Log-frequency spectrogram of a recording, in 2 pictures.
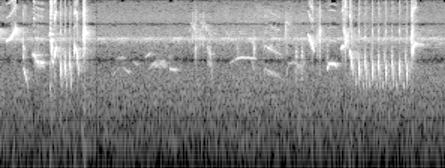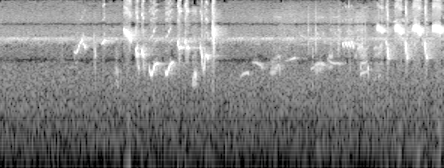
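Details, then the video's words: Sikatan londo flycatcher in loud, persistent song: dense high twitters, sharp chips and a quick buzzing rattle near the middle, with busy chattering bursts throughout. "BURUNG SIKATAN LONDO GACOR ISTIMEWA KERAS LANTANG"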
